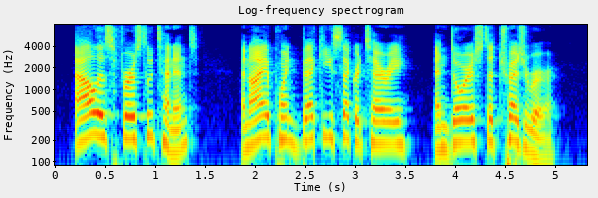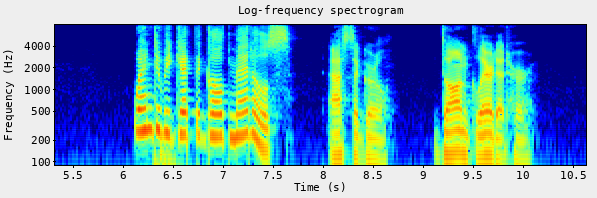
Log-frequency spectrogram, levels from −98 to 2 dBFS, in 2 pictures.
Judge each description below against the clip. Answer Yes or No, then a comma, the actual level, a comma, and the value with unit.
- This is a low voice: No, high, 190 Hz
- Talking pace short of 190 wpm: Yes, average, 150 wpm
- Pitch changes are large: Yes, wide, 8.0 semitones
